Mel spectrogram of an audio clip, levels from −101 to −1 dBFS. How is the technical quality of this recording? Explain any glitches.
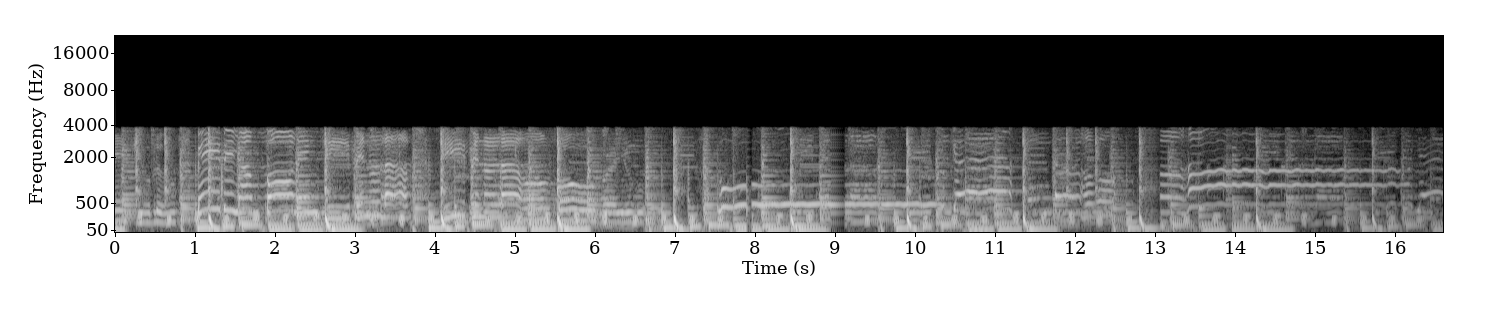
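The recording has six brief interruptions in three kinds, all typical of a lossy network link. The band-limited call sound, with nothing above 4 kHz, fits a G.711 mu-law link at 64 kbps.

Short concealed packet loss at 3.28 to 3.34 s and 15.50 to 15.57 s: a few tens of milliseconds never arrived, and the receiver extended the preceding sound. This leaves a quick smear or wobble rather than an audible gap.

Bursts of packet loss at 7.90 to 7.97 s and 13.90 to 13.98 s: about 60 ms went missing. Each is heard as a held buzz or hiss that fades, then the audio resumes slightly further on.

Long network dropouts at 8.95 to 9.14 s and 12.90 to 13.08 s: roughly 160 ms is gone, most likely because nothing arrived for that stretch. The longer fading fill, which never reaches silence, sets these apart from the bursts.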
